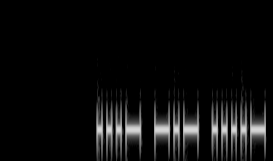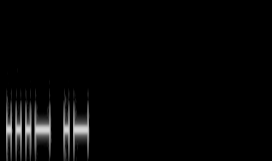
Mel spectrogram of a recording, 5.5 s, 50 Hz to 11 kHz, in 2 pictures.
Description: Morse code, heard as a keyed tone, about 25 wpm, 700 Hz. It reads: VK4VA
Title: DXCC-100 Call Signs - 5 Characters - Repeated 3x - 25wpm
